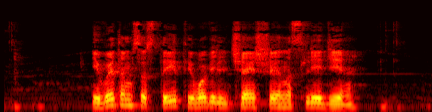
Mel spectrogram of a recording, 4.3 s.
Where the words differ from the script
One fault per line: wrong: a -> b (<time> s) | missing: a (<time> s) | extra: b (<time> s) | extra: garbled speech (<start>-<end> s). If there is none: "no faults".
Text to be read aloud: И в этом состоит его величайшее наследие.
no faults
